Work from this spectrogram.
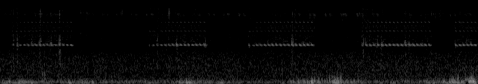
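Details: An Italian tree cricket (Oecanthus pellucens) sings soft, liquid trills in one-second phrases with brief gaps, from bushes above a horse paddock in Mücke-Ruppertenrod, central Hesse, Germany, around 21:00 on 18 August 2018, over a low rumble.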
